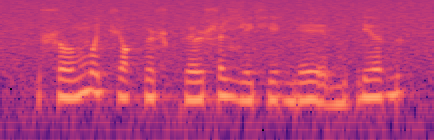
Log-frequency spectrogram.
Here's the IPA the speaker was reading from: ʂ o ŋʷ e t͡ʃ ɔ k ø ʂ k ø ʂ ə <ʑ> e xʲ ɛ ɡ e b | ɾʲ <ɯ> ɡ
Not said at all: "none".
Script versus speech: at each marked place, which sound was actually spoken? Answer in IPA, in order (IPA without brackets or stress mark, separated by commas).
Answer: ʑ, ə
